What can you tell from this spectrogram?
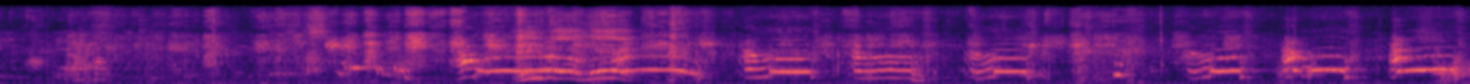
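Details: Watching himself on TV, male pug Magoo won't stop his weird noises: after a quiet start come quick repeated yips and bent whines, bursts roughly every half second, with a person speaking nearby.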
